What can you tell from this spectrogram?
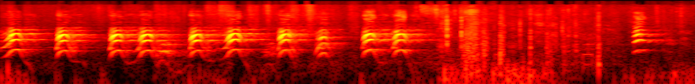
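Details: Yakutian Laika puppies yelping in quick, high, arched cries, several in a row, then a burst of rustling and clatter before one more yelp.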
